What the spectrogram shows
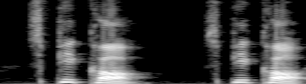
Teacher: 동일한 길이로 짧게 발음을 합니다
